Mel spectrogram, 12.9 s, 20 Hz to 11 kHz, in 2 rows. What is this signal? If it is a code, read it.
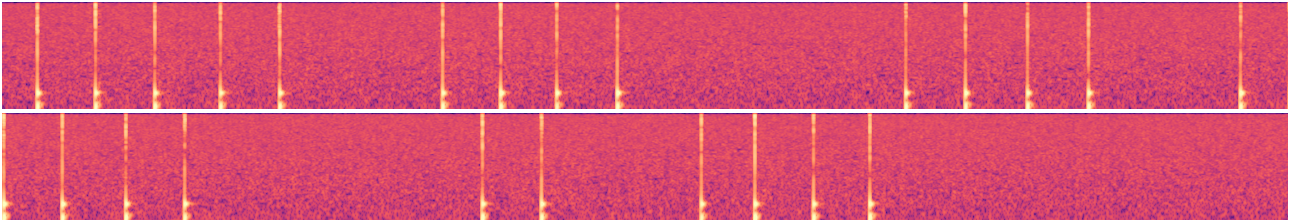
Tap code, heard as knocks on a wall, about 4 knocks a second. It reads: YUI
